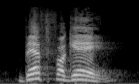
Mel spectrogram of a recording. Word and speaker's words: Bethphage: I mean, literally, this is how this word should be pronounced in the Greek. Bethphage. Bethphage is how it really should be pronounced.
